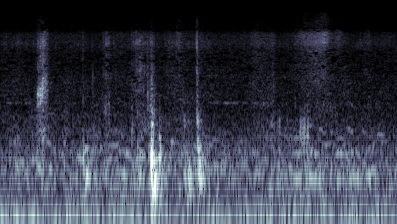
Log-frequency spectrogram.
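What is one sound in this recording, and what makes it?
A car door latch clicks and the door swings open.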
